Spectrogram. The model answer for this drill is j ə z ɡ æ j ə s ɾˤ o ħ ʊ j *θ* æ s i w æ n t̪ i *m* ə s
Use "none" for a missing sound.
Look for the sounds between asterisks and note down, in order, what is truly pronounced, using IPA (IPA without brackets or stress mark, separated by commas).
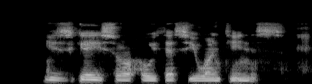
θ, n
